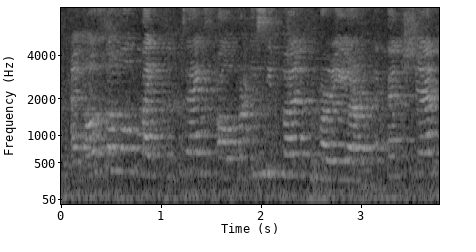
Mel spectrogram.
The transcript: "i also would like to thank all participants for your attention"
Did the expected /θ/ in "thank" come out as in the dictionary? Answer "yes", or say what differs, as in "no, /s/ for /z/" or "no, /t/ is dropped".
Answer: no, /t/ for /θ/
